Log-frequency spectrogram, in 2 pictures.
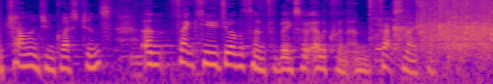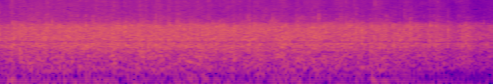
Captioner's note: applause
